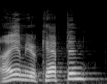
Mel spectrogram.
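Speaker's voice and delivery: fake German accent, pitched way up. Retelling a man suddenly addressing fifty people on a boat, German accent. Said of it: "he was talking in a French, in a uh, German accent".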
